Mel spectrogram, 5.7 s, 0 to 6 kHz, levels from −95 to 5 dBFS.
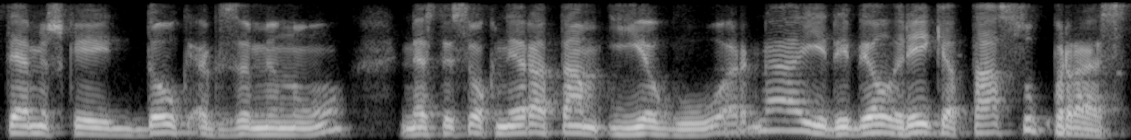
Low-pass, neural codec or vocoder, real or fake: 5.4 kHz; none; real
